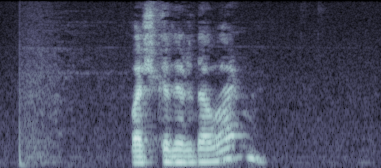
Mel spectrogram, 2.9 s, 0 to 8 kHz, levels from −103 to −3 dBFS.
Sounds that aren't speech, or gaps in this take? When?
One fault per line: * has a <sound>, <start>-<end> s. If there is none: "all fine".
all fine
